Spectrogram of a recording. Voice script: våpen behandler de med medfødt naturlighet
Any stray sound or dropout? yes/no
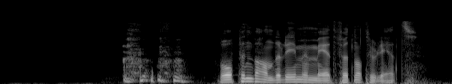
yes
